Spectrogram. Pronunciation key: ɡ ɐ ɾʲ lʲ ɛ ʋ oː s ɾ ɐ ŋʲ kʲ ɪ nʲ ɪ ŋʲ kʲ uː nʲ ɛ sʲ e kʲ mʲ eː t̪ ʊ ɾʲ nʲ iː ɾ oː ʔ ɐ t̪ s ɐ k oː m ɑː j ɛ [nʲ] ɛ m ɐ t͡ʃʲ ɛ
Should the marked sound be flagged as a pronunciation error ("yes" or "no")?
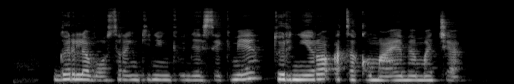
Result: yes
